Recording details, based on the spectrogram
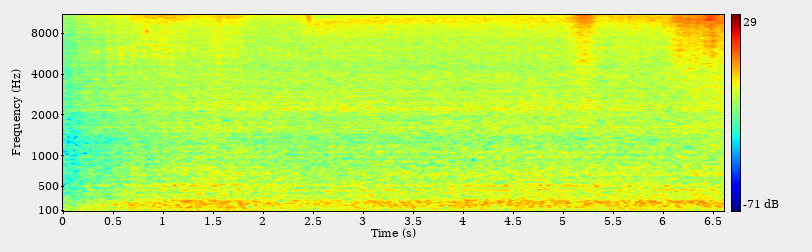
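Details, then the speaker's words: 1998 Ford F-150 SuperCab, 4.6 V8 with new catalytic converters and exhaust manifolds, idling cold with a lumpy beat and occasional stumble. The owner blames the misfire on old plugs and wires, still unreplaced. "You hear that miss? That's the plugs and wires there. A little hesitation."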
